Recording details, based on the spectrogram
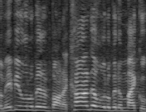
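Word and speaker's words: Abanikanda: And a nice little gain afterwards as a Banakanda with the run, and Israel Bonaconda, boy, that's how you actually say his name, Bonaconda.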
